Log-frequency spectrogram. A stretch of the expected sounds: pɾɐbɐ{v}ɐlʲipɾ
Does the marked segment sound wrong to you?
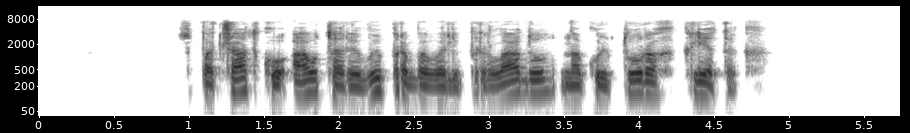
no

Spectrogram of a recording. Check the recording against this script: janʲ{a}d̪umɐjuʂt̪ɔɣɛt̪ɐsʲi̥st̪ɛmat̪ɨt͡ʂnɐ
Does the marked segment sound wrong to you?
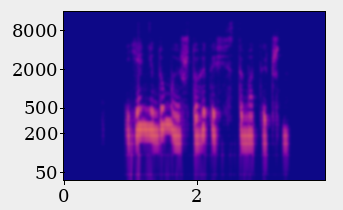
yes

